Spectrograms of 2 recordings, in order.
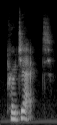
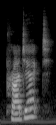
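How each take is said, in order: First: The stress is on the second syllable. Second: The stress is on the first syllable. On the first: It is used as a verb. "with the verbs, the emphasis is not on the first" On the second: It is used as a noun. "for most of these nouns is on the first syllable"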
